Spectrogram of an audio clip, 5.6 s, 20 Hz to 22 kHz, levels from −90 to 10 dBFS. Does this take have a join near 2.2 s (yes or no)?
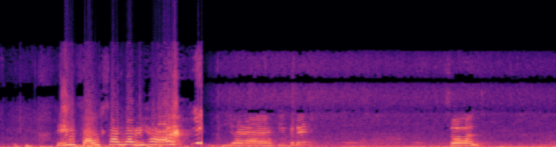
yes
